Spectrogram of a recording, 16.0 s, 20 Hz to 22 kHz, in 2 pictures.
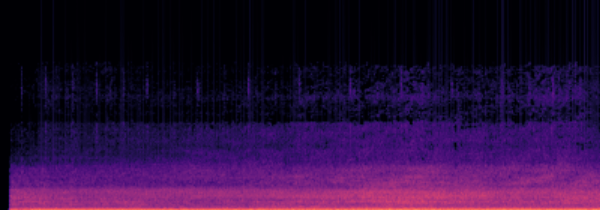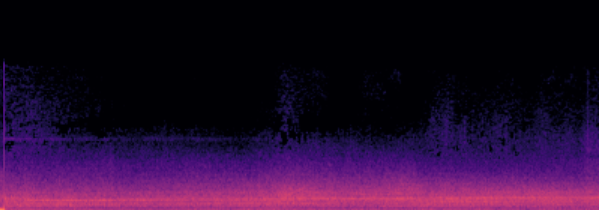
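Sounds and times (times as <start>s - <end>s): distant traffic hiss: 0.2s - 15.9s
nearby freeway traffic rumble: 0.2s - 15.9s.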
